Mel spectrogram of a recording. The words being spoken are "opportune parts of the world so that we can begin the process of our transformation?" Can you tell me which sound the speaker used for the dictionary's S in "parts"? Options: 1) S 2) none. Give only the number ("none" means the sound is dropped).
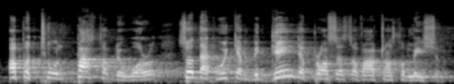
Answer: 2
